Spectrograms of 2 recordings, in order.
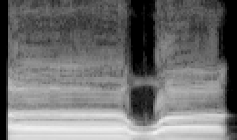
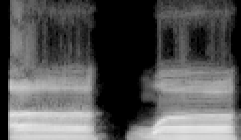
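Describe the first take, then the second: First: আ flowing slowly straight into ওয়া; slow, connected syllable chant; letters read together. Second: আ and ওয়া long-held with a gap; slow, separated syllable chant; letters read separately. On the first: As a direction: join আ and ওয়া in one held breath. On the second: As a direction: sound out আ, then pause before ওয়া. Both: Shown as a demonstration. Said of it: "আমি দুইভাবে পড়ে".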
